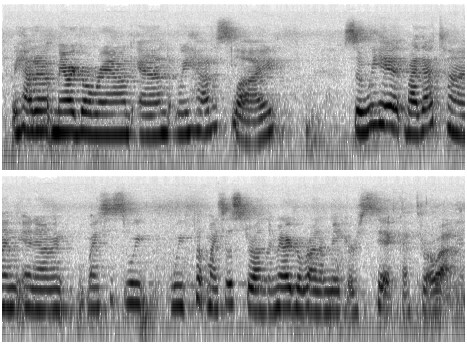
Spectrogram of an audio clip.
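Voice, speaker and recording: With an American accent, a woman talks at a fairly quick pace in a high pitch with fairly even intonation. Noticeable background noise and audible room echo fill the recording. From US Pacific Northwest, Washington island. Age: 50s. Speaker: local resident sharing memories. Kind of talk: casual reminiscence at community meeting. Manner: hesitant, many fillers.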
